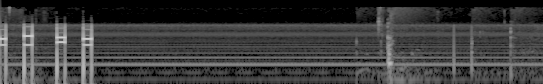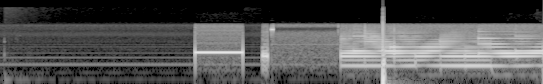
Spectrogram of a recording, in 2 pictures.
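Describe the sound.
Telephone line tones as a call is placed: a few short beeps, then a quiet stretch with faint hum. A steady line tone follows, then louder recorded audio picks up once the call connects.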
